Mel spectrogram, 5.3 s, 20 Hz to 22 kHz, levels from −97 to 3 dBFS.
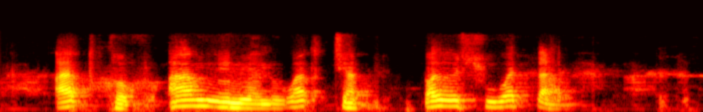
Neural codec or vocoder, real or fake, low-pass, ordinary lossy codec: codec, 16 kHz in and 24 kHz out, 0.6 kbps, FireRedTTS-2 codec; fake; 7.2 kHz; Opus, 24 kbps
